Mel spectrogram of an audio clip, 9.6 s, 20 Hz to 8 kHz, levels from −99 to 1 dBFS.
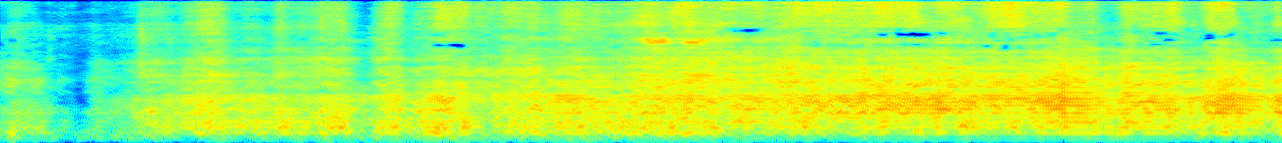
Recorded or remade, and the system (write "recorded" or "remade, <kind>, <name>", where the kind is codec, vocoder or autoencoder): remade, vocoder, Vocos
